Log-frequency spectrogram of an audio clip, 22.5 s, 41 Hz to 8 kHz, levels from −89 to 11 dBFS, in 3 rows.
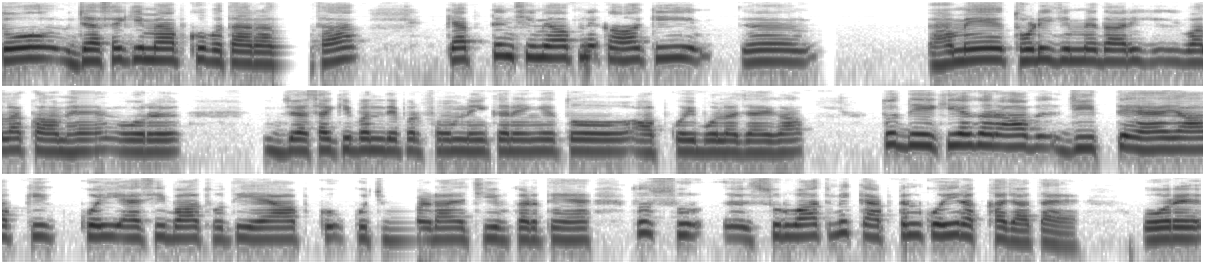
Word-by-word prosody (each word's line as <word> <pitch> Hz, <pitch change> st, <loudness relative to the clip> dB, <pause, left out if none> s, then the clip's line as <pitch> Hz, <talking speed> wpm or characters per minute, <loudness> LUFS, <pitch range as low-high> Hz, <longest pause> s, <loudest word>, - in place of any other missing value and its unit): तो 225 Hz, +1 st, +7 dB
जैसे 205 Hz, +2 st, +4 dB
कि 225 Hz, +2 st, +3 dB
मैं 220 Hz, -1 st, +5 dB
आपको 215 Hz, +2 st, +2 dB
बता 185 Hz, -2 st, +2 dB
रहा 170 Hz, -1 st, +2 dB, 0.3 s
था 200 Hz, +5 st, +2 dB, 0.6 s
कैप्टैन्सी 245 Hz, +4 st, +1 dB
में 250 Hz, 0 st, +6 dB
आपने 255 Hz, +1 st, +2 dB
कहा 215 Hz, 0 st, +4 dB
कि 240 Hz, 0 st, +1 dB
अ, 195 Hz, -1 st, -4 dB, 0.6 s
हमें 210 Hz, +5 st, +5 dB
थोड़ी 210 Hz, +2 st, +4 dB
ज़िम्मेदारी 200 Hz, -1 st, +2 dB
ही 195 Hz, +1 st, -9 dB
वाला 190 Hz, +1 st, 0 dB
काम 175 Hz, -2 st, 0 dB
है 175 Hz, +2 st, -3 dB
और 175 Hz, -1 st, 0 dB, 0.8 s
जैसा 185 Hz, +1 st, +2 dB
कि 200 Hz, +3 st, -2 dB
बंदे 185 Hz, -1 st, 0 dB
परफ़ॉर्म 180 Hz, 0 st, -3 dB
नहीं 175 Hz, -1 st, -1 dB
करेंगे, 175 Hz, +1 st, -1 dB
तो 175 Hz, 0 st, 0 dB
आपको 170 Hz, -1 st, -3 dB
ही 170 Hz, -, +1 dB
बोला 170 Hz, 0 st, 0 dB
जाएगा। 165 Hz, +1 st, -2 dB, 0.5 s
तो 270 Hz, -, +3 dB
देखिए 250 Hz, 0 st, +3 dB
अगर 250 Hz, -1 st, +3 dB
आप 230 Hz, -1 st, +3 dB, 0.2 s
जीतते 215 Hz, +2 st, +1 dB
हैं 195 Hz, -1 st, +4 dB
या 200 Hz, 0 st, +2 dB
आपकी 195 Hz, +2 st, -1 dB, 0.2 s
कोई 205 Hz, 0 st, +2 dB
ऐसी 205 Hz, +3 st, -6 dB
बात 190 Hz, -1 st, -1 dB
होती 180 Hz, +2 st, -5 dB
है, 180 Hz, 0 st, +1 dB
आपको 180 Hz, +2 st, -3 dB
कुछ 185 Hz, -2 st, -6 dB
बड़ा 170 Hz, +1 st, -4 dB
अचीव 180 Hz, +1 st, -4 dB
करते 175 Hz, -1 st, -2 dB
हैं। 170 Hz, 0 st, -3 dB, 0.3 s
तो 260 Hz, +1 st, -2 dB
सु 230 Hz, -1 st, -4 dB, 0.2 s
अ, 190 Hz, -1 st, -3 dB
शुरुआत 210 Hz, +4 st, 0 dB
में 260 Hz, +3 st, -2 dB
कैप्टन 215 Hz, +2 st, -1 dB
को 225 Hz, 0 st, +2 dB
ही 225 Hz, +2 st, +3 dB
रखा 200 Hz, -4 st, 0 dB
जाता 150 Hz, -2 st, -3 dB
है 125 Hz, -3 st, -7 dB, 0.4 s
और 175 Hz, +2 st, +4 dB
195 Hz, 170 wpm, -18 LUFS, 175-220 Hz, 0.8 s, तो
